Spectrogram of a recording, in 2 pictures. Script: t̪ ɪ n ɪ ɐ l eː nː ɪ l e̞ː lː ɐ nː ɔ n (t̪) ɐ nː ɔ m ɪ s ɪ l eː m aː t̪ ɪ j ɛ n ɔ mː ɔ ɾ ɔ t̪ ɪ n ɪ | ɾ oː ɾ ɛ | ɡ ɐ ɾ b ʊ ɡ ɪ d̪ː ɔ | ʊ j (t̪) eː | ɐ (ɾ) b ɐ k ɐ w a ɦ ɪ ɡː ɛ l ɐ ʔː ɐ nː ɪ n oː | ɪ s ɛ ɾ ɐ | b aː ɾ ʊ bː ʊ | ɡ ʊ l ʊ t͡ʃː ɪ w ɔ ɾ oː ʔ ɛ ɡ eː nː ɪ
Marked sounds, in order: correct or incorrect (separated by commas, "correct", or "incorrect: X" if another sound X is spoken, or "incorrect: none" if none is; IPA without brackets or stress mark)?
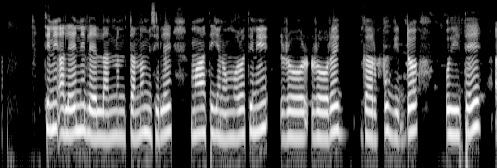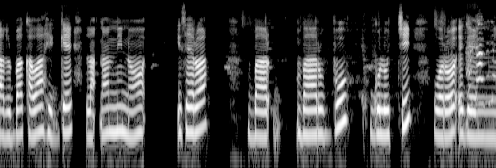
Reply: correct, correct, incorrect: l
